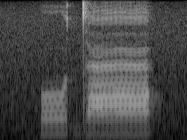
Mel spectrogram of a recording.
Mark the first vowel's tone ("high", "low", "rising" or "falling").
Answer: high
